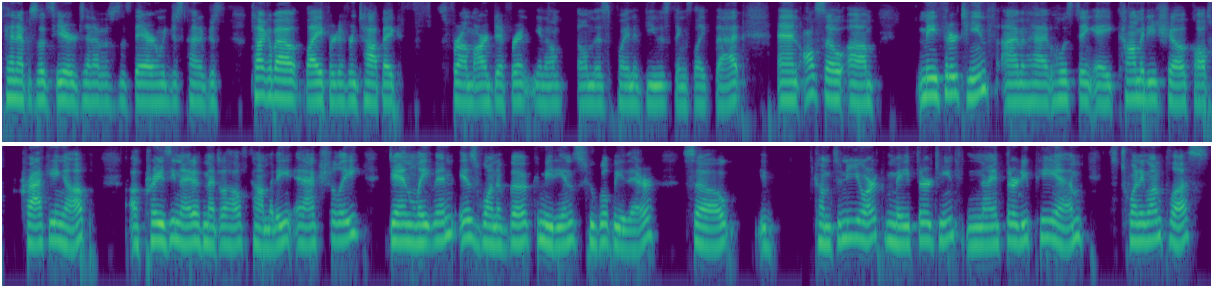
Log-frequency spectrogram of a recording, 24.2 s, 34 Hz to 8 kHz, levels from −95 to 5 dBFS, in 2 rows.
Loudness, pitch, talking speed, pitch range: -31 LUFS, 175 Hz, 190 wpm, 165-195 Hz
